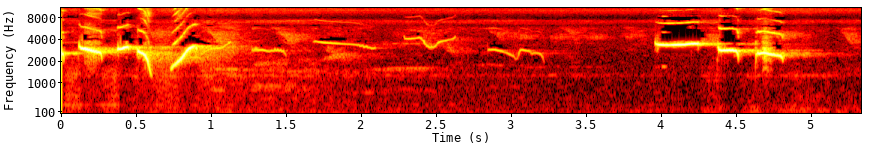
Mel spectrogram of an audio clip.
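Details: Wild ngalas singing of an Oriental magpie-robin intended to bring back song: a burst of sharp swooping whistles, quiet thin slurred notes, then a second phrase of steady clear whistles dropping in pitch.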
